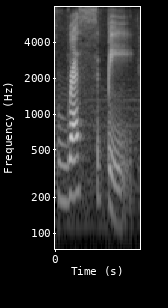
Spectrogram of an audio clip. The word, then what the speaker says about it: recipe: but just in case the P sound here is re it's closer to a b sound so it's recipe recipe and and finally we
